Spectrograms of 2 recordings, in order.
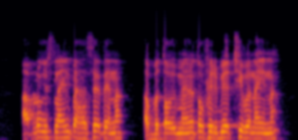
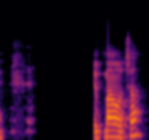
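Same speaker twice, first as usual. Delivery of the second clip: slow coaxing prompt; much slower than usual. Shown as a demonstration. Slow prompting question to class.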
